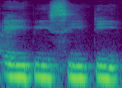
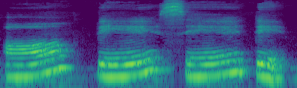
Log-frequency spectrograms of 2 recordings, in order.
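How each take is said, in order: First: The letters are named with English vowel sounds. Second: The letters are named with German vowel sounds. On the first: The speaker calls it wrong. "این میشه انگلیسی" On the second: The speaker calls it right. "پس شد آ ب س د"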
